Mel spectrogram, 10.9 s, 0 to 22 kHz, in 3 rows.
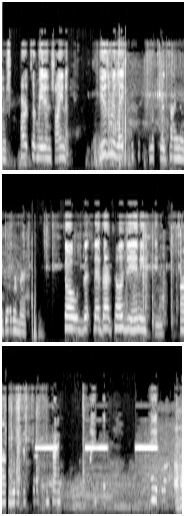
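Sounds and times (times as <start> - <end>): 
speech: 0.0 - 9.6, 10.2 - 10.8
traffic: 0.0 - 10.8
low murmur of voices: 1.8 - 10.8
vehicle reversing alarm beeps: 7.8 - 10.8.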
